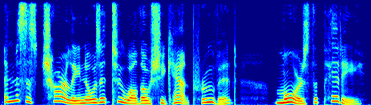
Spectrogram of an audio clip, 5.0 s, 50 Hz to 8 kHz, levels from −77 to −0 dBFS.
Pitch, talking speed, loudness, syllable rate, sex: 245 Hz, 155 wpm, -18 LUFS, 4.4 syllables/s, female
